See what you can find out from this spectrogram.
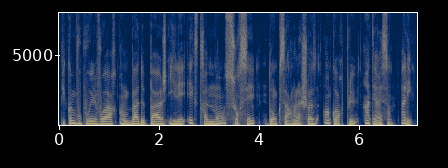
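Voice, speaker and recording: A man's voice: fairly high pitch, moderate pace, hardly any pauses, warm tone, dry recording, clean studio sound. Chatty man running a tech news roundup. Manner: chatty, hesitant with frequent fillers. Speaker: tech YouTuber presenting weekly news. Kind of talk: casual weekly news roundup.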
